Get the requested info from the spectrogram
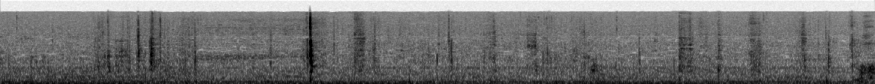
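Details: House cat worn out after too much homegrown catnip, purring in a low, even, rapid rhythm, with crunchy chewing and biting sounds and a sharp click near the middle.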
